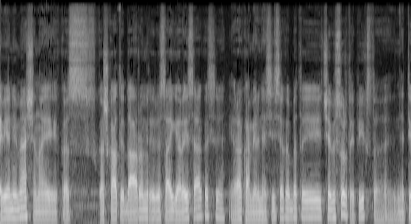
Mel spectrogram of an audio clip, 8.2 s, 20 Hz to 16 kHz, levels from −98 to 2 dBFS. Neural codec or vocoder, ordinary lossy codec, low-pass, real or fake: vocoder, 48 kHz, 128 mel bands, Vocos; AAC, 48 kbps; 14.4 kHz; fake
